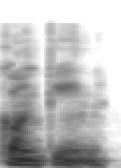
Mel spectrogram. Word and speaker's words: cantine: Cantine. C-O-N. Cantine. The pronunciation is cantine, but the spelling is same as in English.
